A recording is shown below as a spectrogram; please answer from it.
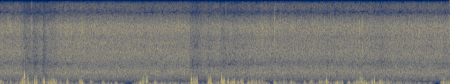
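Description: Rain patters and drums in irregular bursts on a nearby surface, heard from inside a farm shed: a close, uneven spattering that continues without pause and without speech.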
